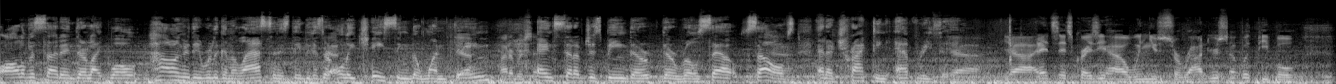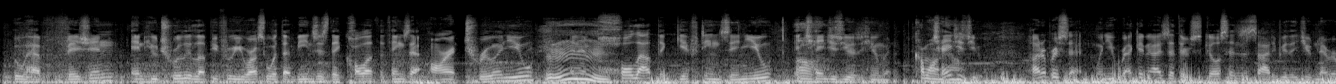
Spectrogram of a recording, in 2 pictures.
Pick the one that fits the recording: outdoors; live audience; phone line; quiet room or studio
outdoors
